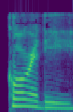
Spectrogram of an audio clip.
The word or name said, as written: corody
